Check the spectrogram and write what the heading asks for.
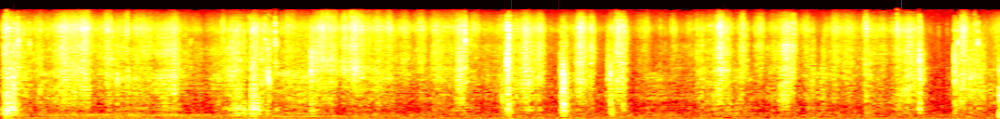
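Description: A paper towel dabbed and pressed onto damp watercolour paper, soft and irregular rustling with light taps, as it blots wet paint off the paper to lift out clouds.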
